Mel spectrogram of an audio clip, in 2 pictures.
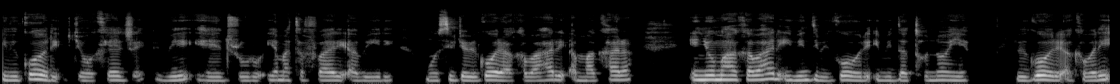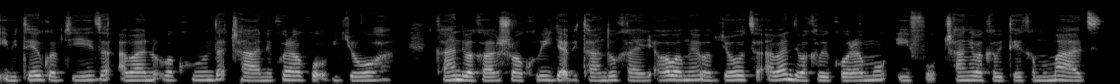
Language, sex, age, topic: Rundi, male, 18-24, agriculture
